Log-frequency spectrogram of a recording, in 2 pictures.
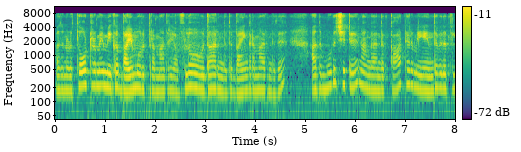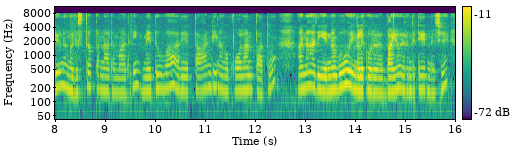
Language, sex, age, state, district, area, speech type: Tamil, female, 30-45, Tamil Nadu, Salem, urban, spontaneous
